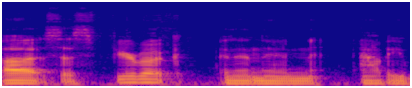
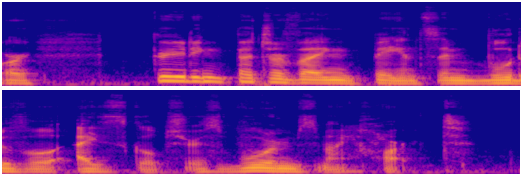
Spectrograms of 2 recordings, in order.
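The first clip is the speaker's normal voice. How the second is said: badly done put-on Russian accent. Reading an artist spotlight answer aloud, in a bad put-on Russian accent. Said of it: "All that's R G one-esque accent. I can't do a Russian accent very well".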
